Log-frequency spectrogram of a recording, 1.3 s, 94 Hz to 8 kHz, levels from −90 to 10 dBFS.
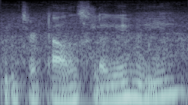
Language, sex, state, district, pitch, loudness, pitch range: Hindi, male, Chhattisgarh, Rajnandgaon, 115 Hz, -17 LUFS, 105-125 Hz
